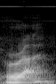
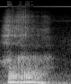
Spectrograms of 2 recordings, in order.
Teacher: The French R is made at the back of the mouth in an area called the velum, or the velar. So what you will hear, the difference between an English R would be R, and a French R would be R.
